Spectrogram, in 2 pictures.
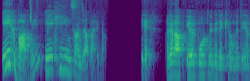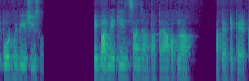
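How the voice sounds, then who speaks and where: A young adult man teaching vocabulary for exam prep, explaining patiently and slowing down to read example sentences aloud. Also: medium pitch. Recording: tinny phone-like audio.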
